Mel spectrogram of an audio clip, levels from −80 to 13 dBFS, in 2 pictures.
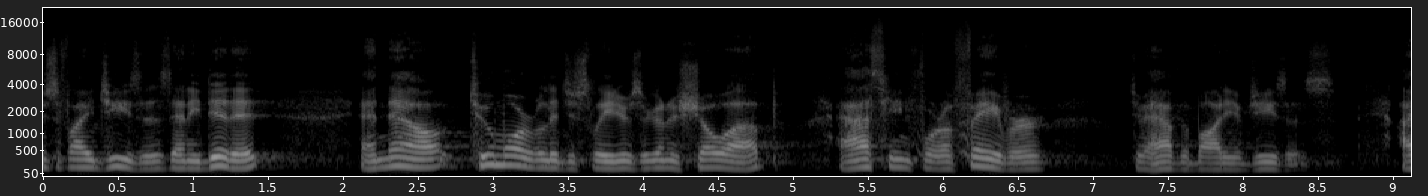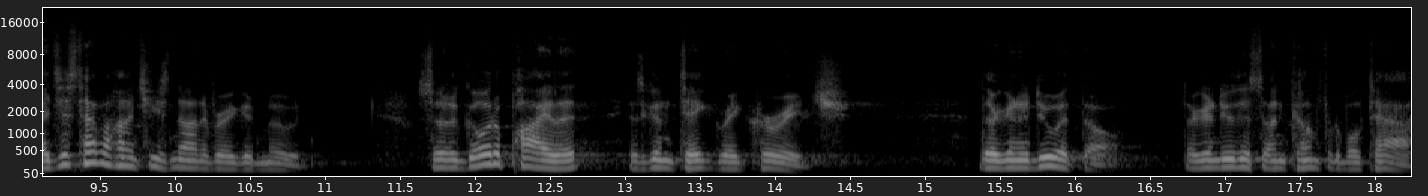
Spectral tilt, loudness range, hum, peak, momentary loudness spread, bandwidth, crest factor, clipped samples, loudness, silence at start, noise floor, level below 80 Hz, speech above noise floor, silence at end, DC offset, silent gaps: -5.5 dB/octave; 4 LU; none; -20 dBFS; 15 LU; 16.5 kHz; 20 dB; under 0.1%; -39 LUFS; 0 s; -69 dBFS; under -90 dBFS; 30 dB; 0 s; under 0.1%; none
